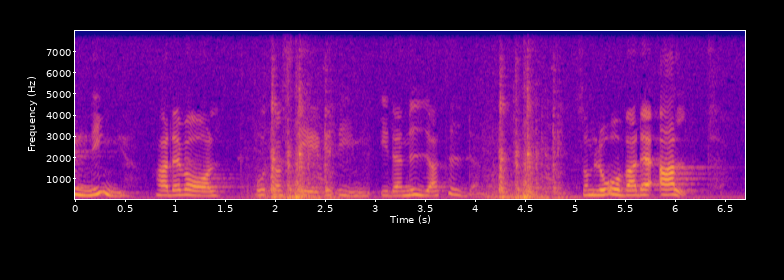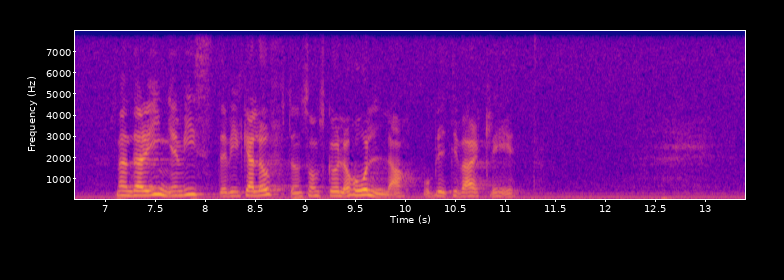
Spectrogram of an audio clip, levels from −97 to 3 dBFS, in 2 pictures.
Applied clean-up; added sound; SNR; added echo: none; Subway, metro, underground; 3 dB; none.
